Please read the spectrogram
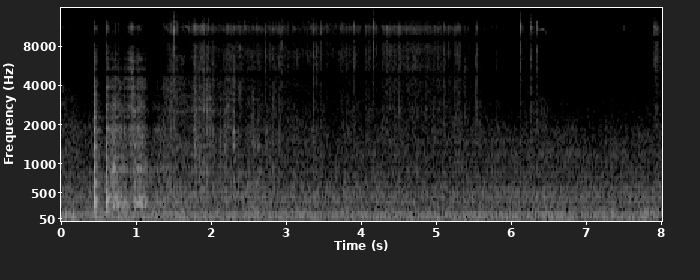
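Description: Faint crackling and rustling as a small plant is pulled up out of soil matted with tarantula webbing. A short burst of crackles comes about half a second in, followed by a few scattered ticks.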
